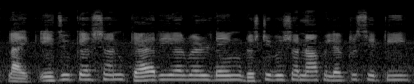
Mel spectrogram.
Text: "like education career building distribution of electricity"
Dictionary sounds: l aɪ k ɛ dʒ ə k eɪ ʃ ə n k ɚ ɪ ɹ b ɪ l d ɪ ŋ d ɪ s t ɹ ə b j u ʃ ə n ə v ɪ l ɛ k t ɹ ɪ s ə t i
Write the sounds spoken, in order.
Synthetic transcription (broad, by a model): l aɪ k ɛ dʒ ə k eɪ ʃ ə n k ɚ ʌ ɹ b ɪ l d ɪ ŋ d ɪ s t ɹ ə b j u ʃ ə n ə p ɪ l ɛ k t ɹ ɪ s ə t i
